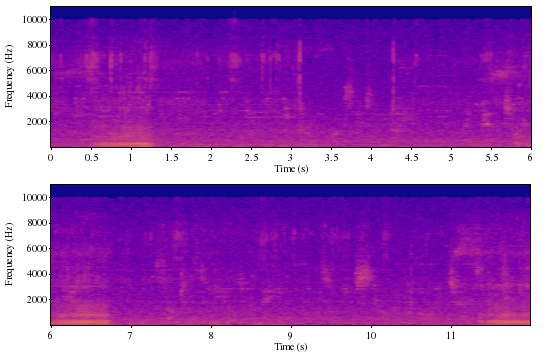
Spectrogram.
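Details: Beagle asleep and snoring: low, rough, rumbling snores come in short bursts about every five seconds, separated by quiet breathing against a steady hiss of background noise.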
